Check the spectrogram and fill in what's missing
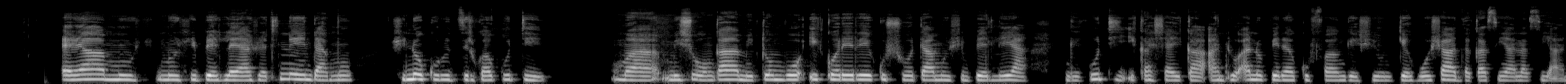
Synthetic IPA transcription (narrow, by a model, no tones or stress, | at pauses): ejamumuʐibʱe̞ɮejaʐatino̞endamo | ʐ̥ino̞kurud͡zirwakuti | mamiʃo̞ŋɡamito̞mbo̞ʔiko̞ɾe̞ɾe̞kuʃo̞tamuʐibʱe̞ɮe̞ja | ŋɡe̞kutiʔikaʃaikaʔantʰuʔa̰no̞peɾakufaŋɡeɡe̞ɦo̞ʃad͡zakasijanasija̰ːna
